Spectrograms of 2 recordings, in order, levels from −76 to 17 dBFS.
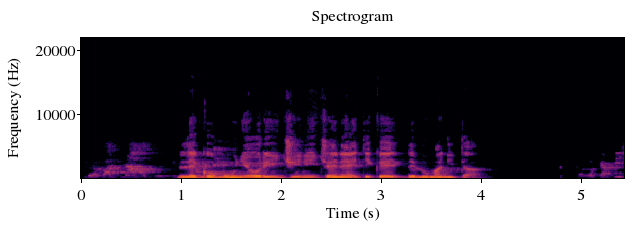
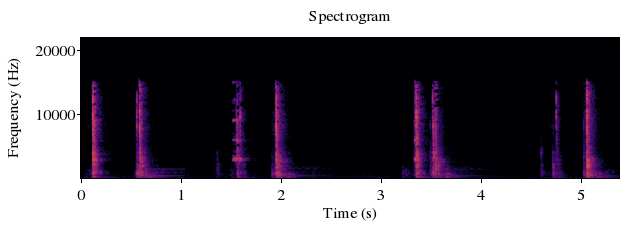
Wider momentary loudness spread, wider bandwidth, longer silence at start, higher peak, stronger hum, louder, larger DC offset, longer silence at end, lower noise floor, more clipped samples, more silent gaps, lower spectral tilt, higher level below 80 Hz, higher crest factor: about the same, 19 LU vs 17 LU; second, 10.5 kHz vs 15.5 kHz; about the same, 0.1 s vs 0.1 s; about the same, -2 dBFS vs 0 dBFS; neither; first, -18 LUFS vs -26 LUFS; neither; second, 0 s vs 0.2 s; first, -85 dBFS vs -68 dBFS; neither; neither; first, -6.5 dB/octave vs 1.5 dB/octave; first, -56 dBFS vs -82 dBFS; second, 16 dB vs 32 dB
